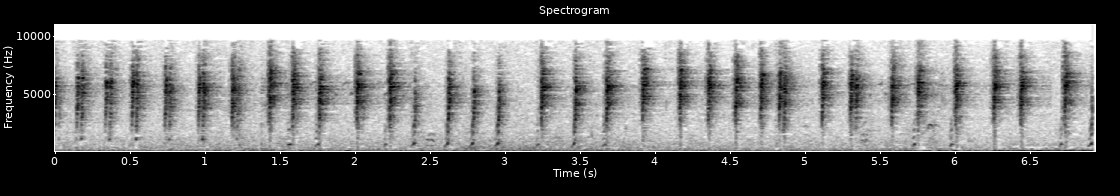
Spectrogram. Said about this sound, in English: And then quail, California bird.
